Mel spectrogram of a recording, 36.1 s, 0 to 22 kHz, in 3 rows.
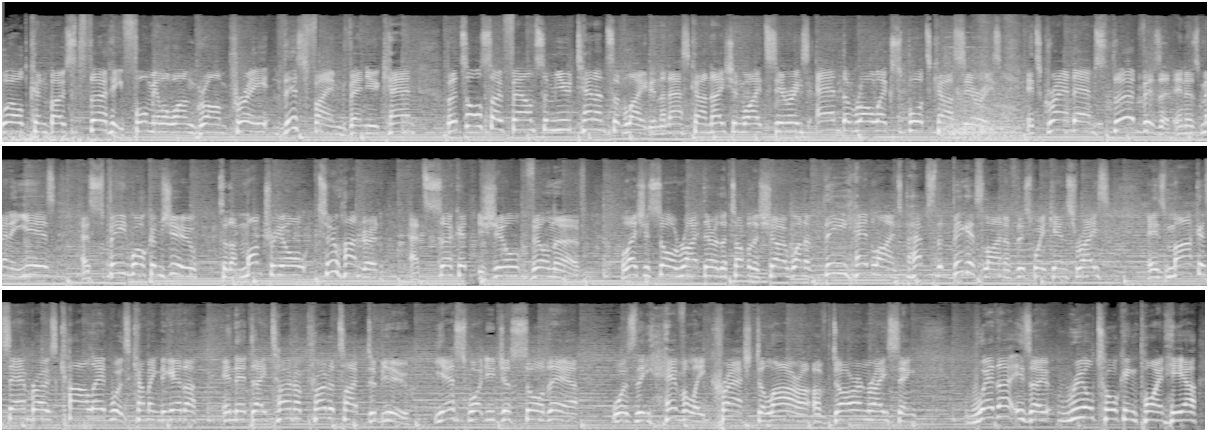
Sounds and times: Music: 0.0 - 36.1
Speech: 0.0 - 36.1.

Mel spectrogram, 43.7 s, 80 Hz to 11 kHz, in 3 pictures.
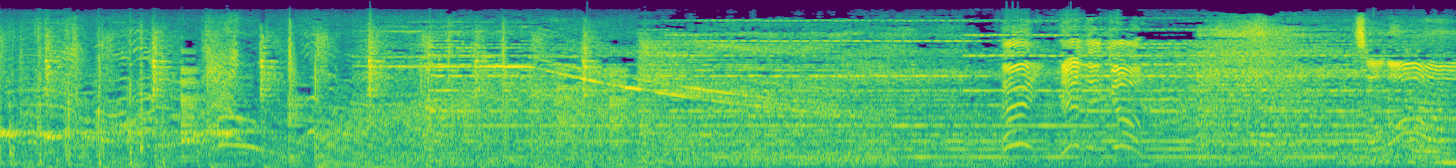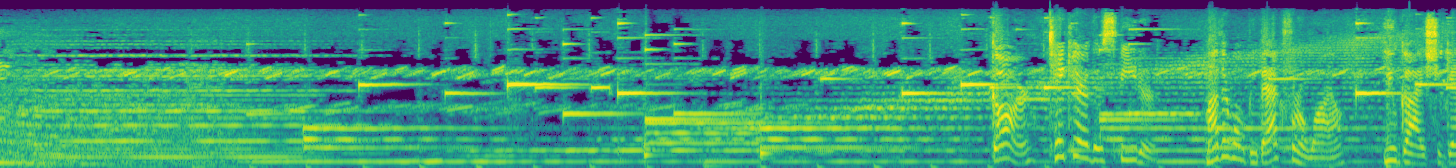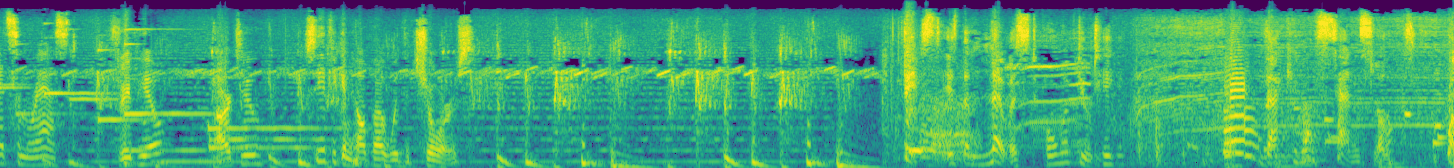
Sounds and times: Music: 0.0 - 43.6.

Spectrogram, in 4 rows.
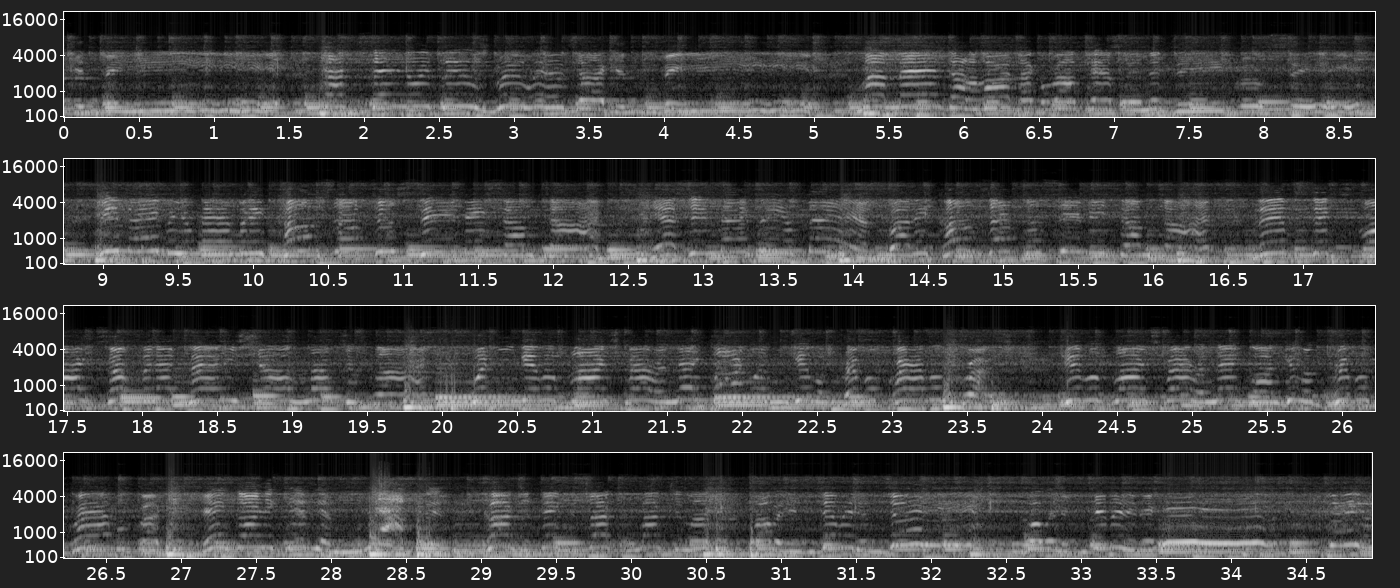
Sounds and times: Music: 0.0 - 34.9
Synthetic singing: 0.0 - 34.9.

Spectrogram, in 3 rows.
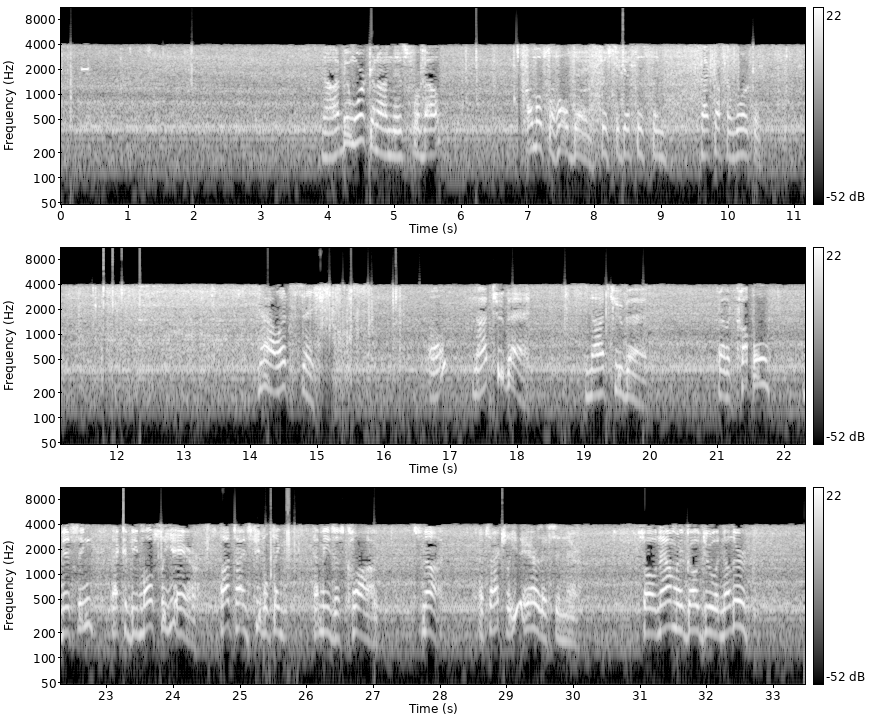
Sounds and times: Printer: 0.0 - 33.4
Speech: 3.9 - 5.8, 6.9 - 10.6, 14.1 - 15.1, 16.6 - 18.3, 19.0 - 20.0, 21.0 - 30.2, 31.0 - 32.7.

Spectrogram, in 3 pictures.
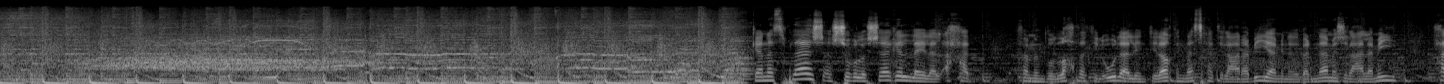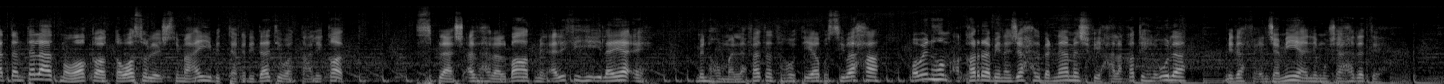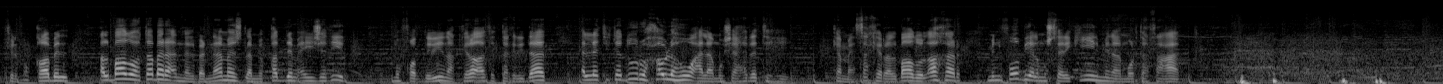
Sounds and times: Music: 0.0 - 43.3
Speech: 7.5 - 17.9, 18.6 - 28.3, 28.9 - 40.7.

